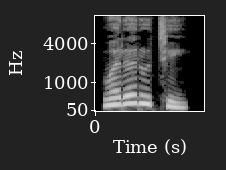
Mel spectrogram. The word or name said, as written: ವರರುಚಿ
